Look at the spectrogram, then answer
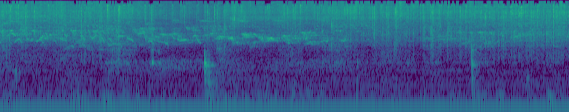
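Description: Cheese melts and sizzles in a pan over a low gas flame for Korean street toast, a steady close frying hiss with occasional soft scrapes and clicks and no voices.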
